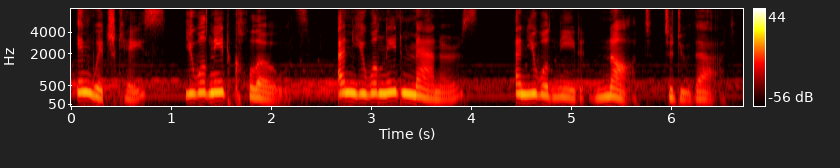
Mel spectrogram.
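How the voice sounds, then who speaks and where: Guy doing a stern proper lady voice, high and faraway, slow and scolding. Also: big pitch swings, full character voice. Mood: prim. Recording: soft music underneath.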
